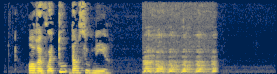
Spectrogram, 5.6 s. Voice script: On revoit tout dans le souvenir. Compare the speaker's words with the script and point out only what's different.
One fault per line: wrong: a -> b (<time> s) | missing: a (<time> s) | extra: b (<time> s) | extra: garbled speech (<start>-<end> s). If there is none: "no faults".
no faults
